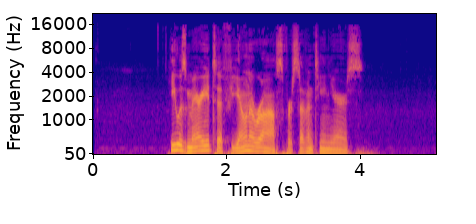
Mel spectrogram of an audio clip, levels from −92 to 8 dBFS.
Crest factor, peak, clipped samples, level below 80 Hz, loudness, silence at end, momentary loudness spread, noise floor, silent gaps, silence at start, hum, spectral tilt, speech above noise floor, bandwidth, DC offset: 16 dB; 0 dBFS; under 0.1%; -32 dBFS; -16 LUFS; 0.95 s; 12 LU; -60 dBFS; none; 1.1 s; none; -6 dB/octave; 45 dB; 16 kHz; under 0.1%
